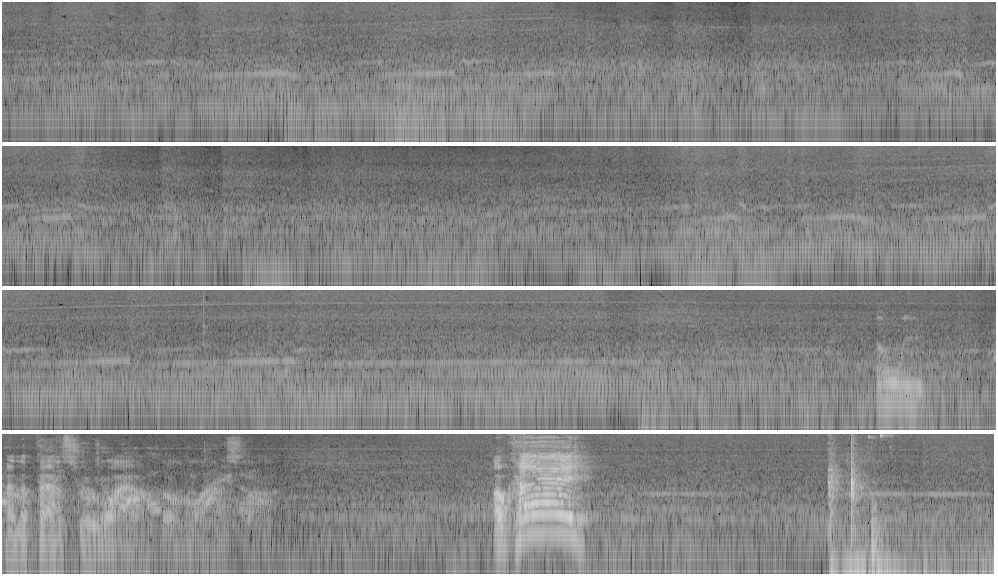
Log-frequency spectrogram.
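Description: A racing car engine whines loudly, rising in pitch and dropping with each gear change.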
